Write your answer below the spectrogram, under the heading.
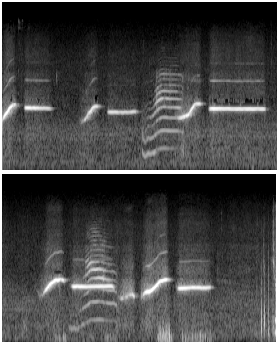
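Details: Mitz, a male Maine Coon indoors, answering whistling with loud meows as he follows along; clear whistled slides sit between several rich, stacked meows.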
